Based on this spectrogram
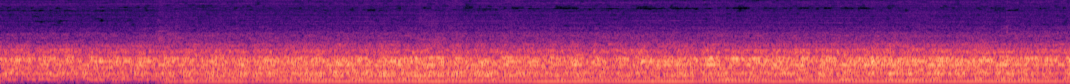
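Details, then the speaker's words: Maytag front-load washer spinning with a steady low growl, rumble and bark from a failing drum bearing, before repair. "Today, we're going to see what it sounds like for a front-load washing machine bearing be going out. So, let's go. We got kind of a growl going on. A growl and a bark."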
